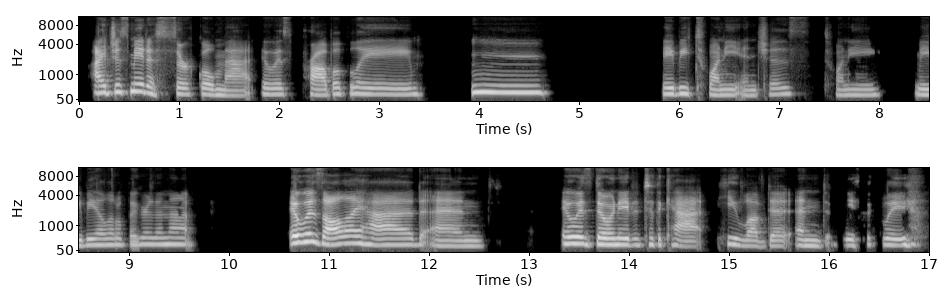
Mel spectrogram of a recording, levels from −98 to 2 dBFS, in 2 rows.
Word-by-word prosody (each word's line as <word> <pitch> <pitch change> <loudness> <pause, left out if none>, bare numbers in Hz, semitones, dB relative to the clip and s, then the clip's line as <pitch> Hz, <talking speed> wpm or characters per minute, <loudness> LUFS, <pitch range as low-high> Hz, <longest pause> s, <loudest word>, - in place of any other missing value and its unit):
I 230 +1 +6
just 255 +3 -1
made 275 -3 +4
a 220 - +2
circle 195 -2 -3
mat. 155 -3 -3
It 195 - -4
was 190 0 -5
probably, 195 0 -1 0.5
mm 245 -2 +1 1.1
maybe 200 +1 0
20 175 -1 -5
inches, 190 +5 -9 0.2
20 170 +1 -8 0.3
maybe 180 +2 -1
a 200 0 -2
little 205 0 -3
bigger 220 +2 -5
than 220 0 -2
that. 220 -1 -3 1.0
It 255 - +11
was 295 -3 +6
all 215 +2 +8
I 250 0 +4
had, 205 -2 +2
and 170 -1 -3 0.8
it 235 -1 +4
was 235 -3 +5
donated 210 -2 +4
to 210 - 0
the 200 - -4
cat. 160 -5 0
He 220 -2 -3
loved 170 -3 -4
it. 170 0 -3
And, 180 -3 -2 0.2
basically, 200 +2 -2
200 Hz, 130 wpm, -22 LUFS, 180-220 Hz, 1.1 s, It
